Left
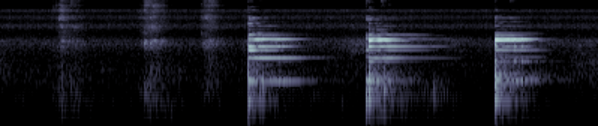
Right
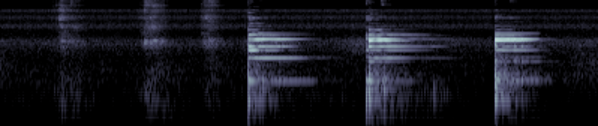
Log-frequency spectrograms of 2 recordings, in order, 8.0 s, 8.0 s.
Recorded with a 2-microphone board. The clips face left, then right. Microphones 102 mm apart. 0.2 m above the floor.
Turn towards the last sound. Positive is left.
turn(degrees=10)  # may be behind; listen again after turning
